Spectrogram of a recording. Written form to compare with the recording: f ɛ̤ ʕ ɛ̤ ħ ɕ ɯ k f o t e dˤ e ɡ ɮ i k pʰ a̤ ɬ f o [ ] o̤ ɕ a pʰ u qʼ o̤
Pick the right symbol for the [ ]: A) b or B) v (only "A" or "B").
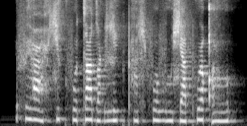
B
